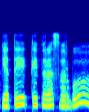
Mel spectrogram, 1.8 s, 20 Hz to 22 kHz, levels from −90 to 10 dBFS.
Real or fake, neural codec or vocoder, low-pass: real; none; 7.2 kHz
